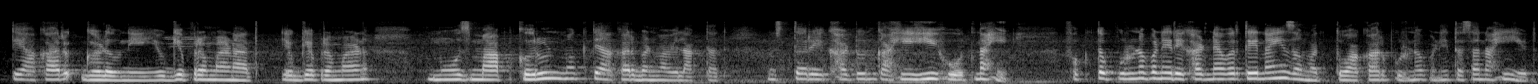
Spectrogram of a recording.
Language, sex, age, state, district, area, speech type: Marathi, female, 18-30, Maharashtra, Nashik, urban, spontaneous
